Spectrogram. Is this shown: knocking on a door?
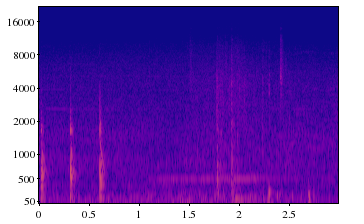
yes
